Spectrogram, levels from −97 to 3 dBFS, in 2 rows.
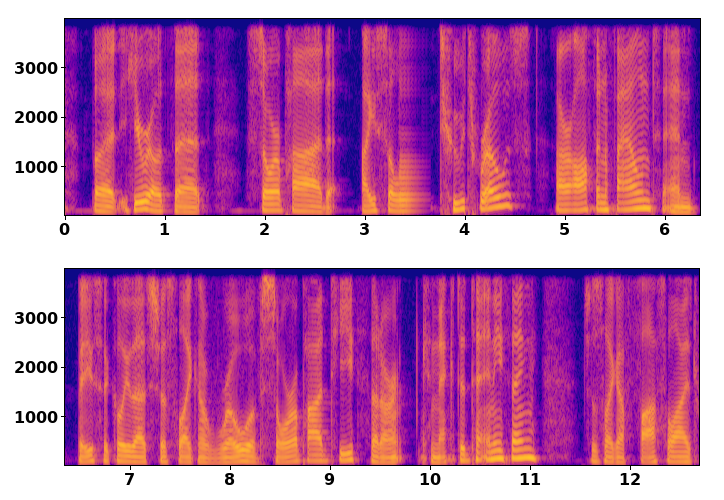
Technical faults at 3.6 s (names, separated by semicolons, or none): long network dropout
